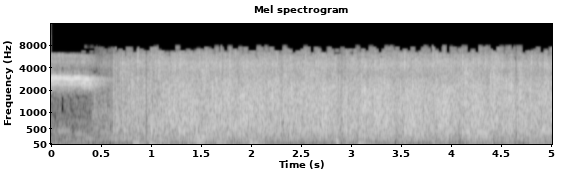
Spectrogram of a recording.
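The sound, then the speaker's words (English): A short, shrill whistle blast in a panel game, blown while Clement Freud was speaking, sounds for about half a second, then gives way to loud, steady applause that carries on without a break for several seconds. “So Clement Freud was then speaking when the whistle went, gained that extra point.”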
